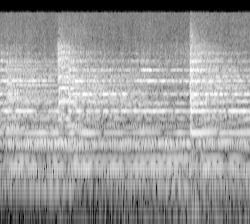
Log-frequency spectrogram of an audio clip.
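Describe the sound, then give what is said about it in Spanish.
Four church bells ring at Santa María de Ujué in Navarra, a medieval church built like a castle. Their rich, sustained tones overlap, and two fresh strikes stand out in a loud, continuous peal with no voices. “Están sonando cuatro campanas de esta iglesia de Santa María de Ujué, en Navarra.”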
